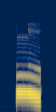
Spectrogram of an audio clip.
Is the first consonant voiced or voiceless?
voiced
